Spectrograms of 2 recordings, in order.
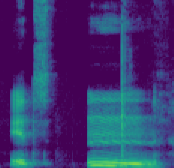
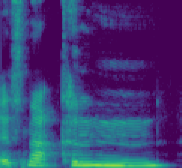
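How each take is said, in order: First: "n" as a plain n sound, no k; right way, just n; correct pronunciation. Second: Kn said with a hard k sound before the n; deliberately wrong "kn", k pronounced; wrong pronunciation. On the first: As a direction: say "n" with the k silent. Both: Shown as a demonstration. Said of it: "the K is silent".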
